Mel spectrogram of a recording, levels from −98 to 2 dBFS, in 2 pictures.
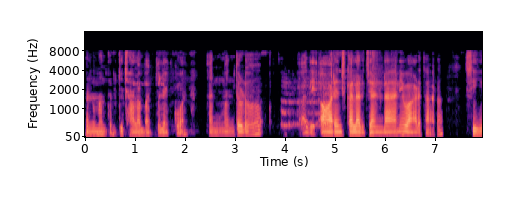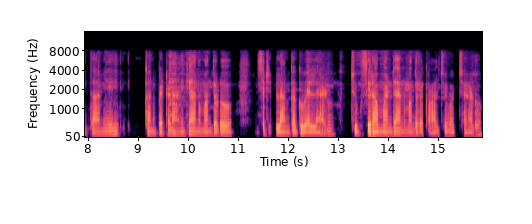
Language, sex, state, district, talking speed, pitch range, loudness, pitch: Telugu, male, Telangana, Nalgonda, 75 wpm, 100-110 Hz, -24 LUFS, 105 Hz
